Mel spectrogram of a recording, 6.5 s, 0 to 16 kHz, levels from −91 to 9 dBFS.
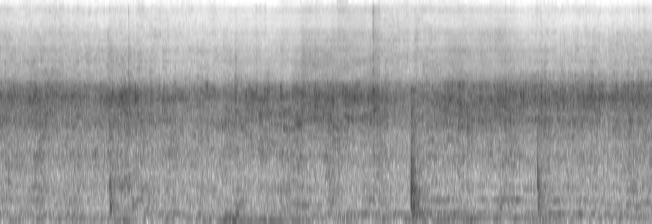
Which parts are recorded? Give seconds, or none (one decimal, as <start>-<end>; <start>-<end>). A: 0.0-2.3; 3.8-4.4; 5.3-6.5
